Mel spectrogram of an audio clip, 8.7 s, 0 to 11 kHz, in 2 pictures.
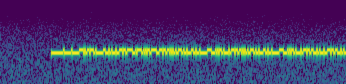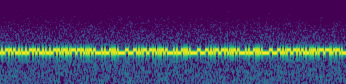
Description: RTTY (75 baud, 170 Hz shift), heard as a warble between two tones, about 1360 Hz centre. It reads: CQ TEST RA0OSK RA0OSK CQ CQ CQ CQ DE SV4MNZ SV4MNZ SV4MNZ PSE …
